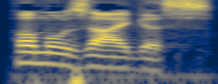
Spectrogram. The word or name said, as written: homozygous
